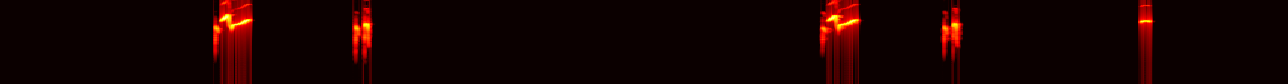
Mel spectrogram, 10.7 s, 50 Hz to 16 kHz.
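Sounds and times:
Pacific-slope flycatcher singing: 1.8 - 2.2, 6.9 - 7.2, 7.9 - 8.1.

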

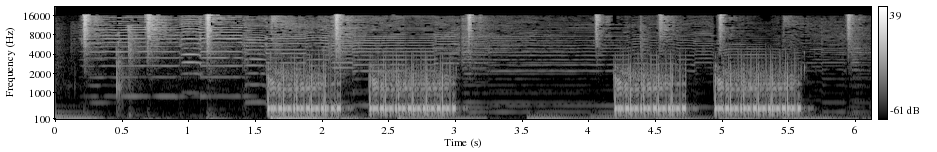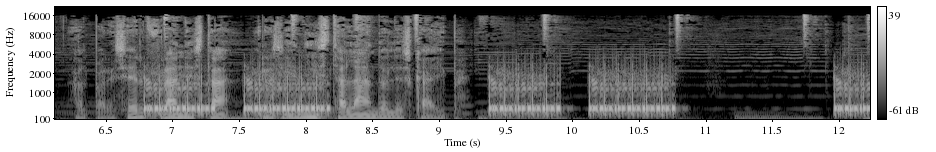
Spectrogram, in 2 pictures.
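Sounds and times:
electronic ringback tone of an outgoing call: 1.6 - 3.0, 4.2 - 5.7, 6.8 - 8.3, 9.4 - 10.9, 12.0 - 12.2
speech: 6.6 - 9.2.

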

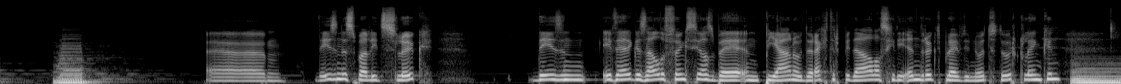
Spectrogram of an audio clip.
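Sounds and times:
electric guitar chord through light overdrive, looper and reverb with echo: 0.0 - 1.6, 10.7 - 11.2
speech: 2.1 - 4.6, 5.3 - 10.9.

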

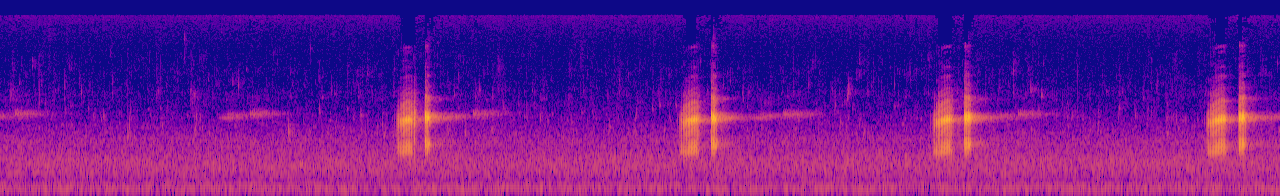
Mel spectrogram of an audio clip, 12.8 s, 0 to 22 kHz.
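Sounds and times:
Pacific chorus frog ribbit call before dawn: 9.4 - 9.8, 12.1 - 12.6.

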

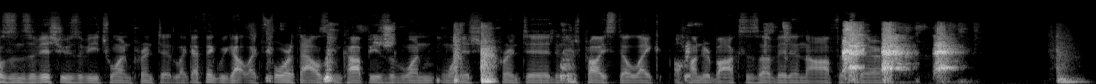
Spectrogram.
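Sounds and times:
speech: 0.0 - 9.5
dog barking: 8.4 - 9.7.

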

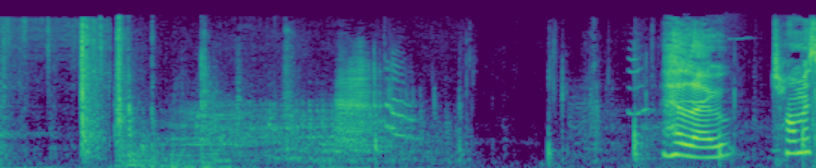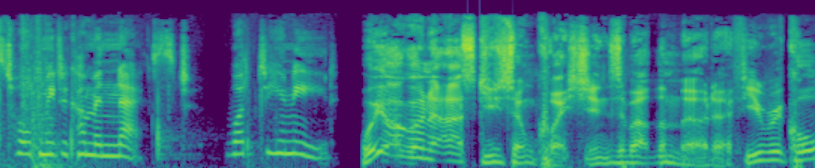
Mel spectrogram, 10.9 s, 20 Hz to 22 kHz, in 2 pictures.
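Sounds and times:
door swinging open with a creaky squeal: 0.5 - 6.1
speech: 4.5 - 10.8.

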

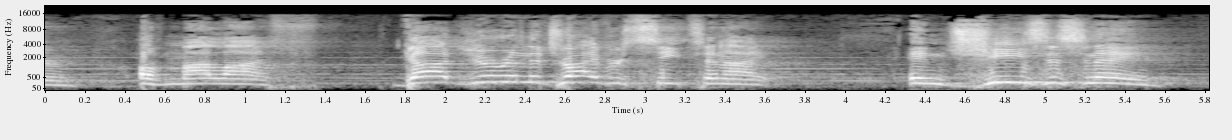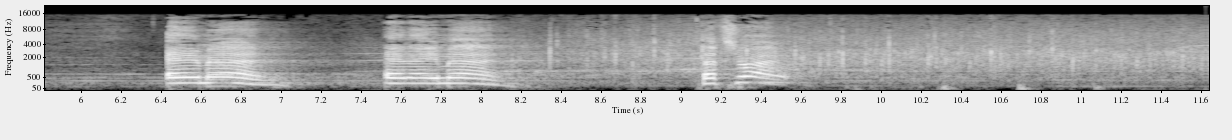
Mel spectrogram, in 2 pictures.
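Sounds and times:
speech: 0.0 - 5.7, 6.4 - 8.3, 9.1 - 9.7
audience clapping and applauding: 8.2 - 11.6.

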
